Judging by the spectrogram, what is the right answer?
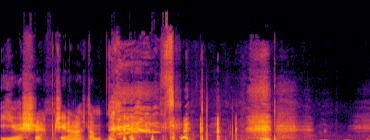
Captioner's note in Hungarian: nevetés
